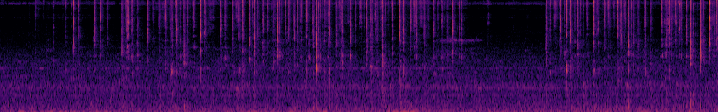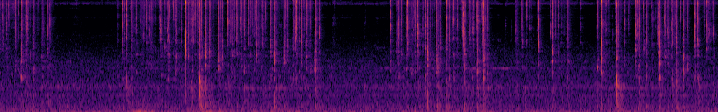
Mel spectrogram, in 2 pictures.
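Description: Typing on a computer keyboard: quick runs of keystrokes in about five bursts, with pauses of a second or two between them.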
